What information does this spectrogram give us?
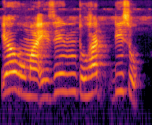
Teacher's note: ikhfa hakiki karena ada nun mati atau tanwin bertemu dengan huruf ta, cara membacanya samar-samar membentuk huruf ta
